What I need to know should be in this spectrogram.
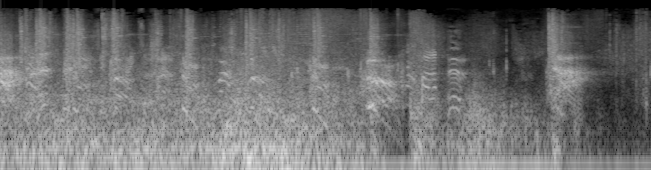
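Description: Swords clash and slash in quick, repeated strikes.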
